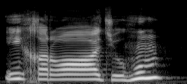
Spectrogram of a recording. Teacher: خوا کو بھی پر پڑھا جائے گا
